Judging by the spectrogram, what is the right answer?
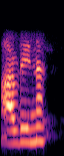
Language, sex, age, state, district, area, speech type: Tamil, female, 30-45, Tamil Nadu, Namakkal, rural, conversation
